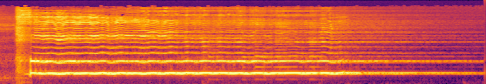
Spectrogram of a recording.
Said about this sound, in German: Aber okay. wir haben hier noch einen wunderbaren Hall. Ja, den kann man natürlich gebrauchen. Der ist cool.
